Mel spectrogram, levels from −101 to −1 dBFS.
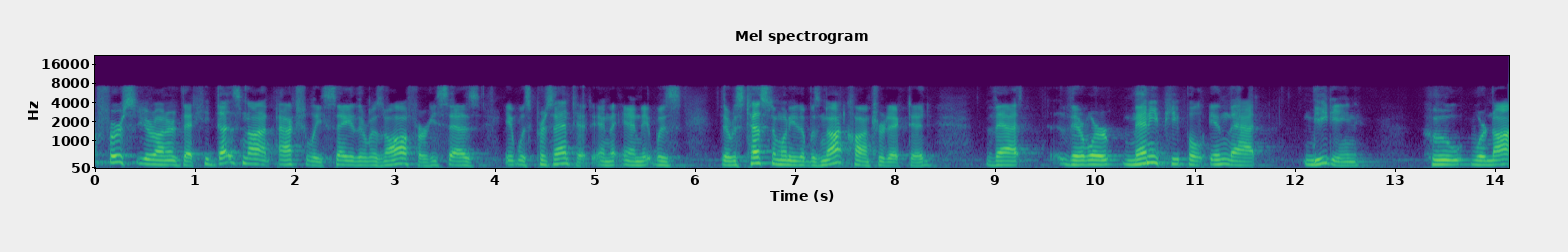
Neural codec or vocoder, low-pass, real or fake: codec, 16 kHz, 6 kbps, DAC; 7.2 kHz; fake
